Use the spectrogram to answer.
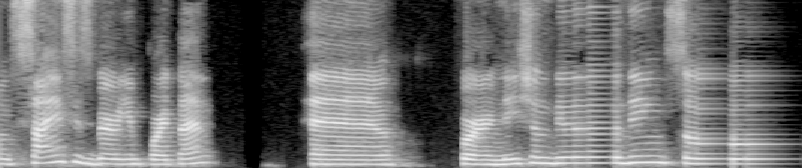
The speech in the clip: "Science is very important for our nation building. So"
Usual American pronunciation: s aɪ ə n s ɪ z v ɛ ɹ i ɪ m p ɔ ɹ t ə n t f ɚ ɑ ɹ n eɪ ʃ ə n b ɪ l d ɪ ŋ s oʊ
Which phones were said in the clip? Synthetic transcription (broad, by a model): s aɪ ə n s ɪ s v ɛ ɹ i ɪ m p ɔ ɹ t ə n t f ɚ ɑ ɹ n eɪ ʃ ə n b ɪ l d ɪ ŋ s oʊ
